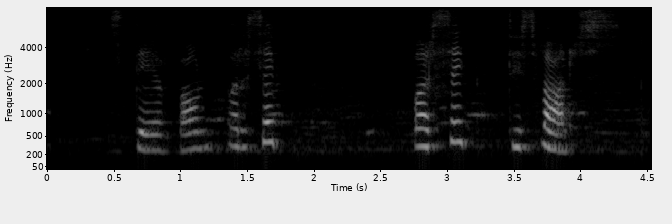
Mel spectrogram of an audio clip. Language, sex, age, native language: Icelandic, female, 10, Icelandic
